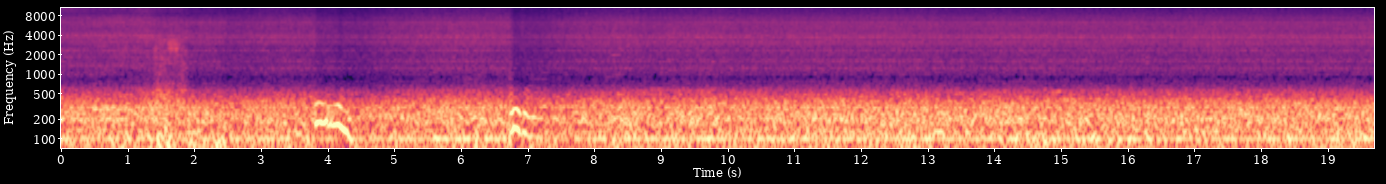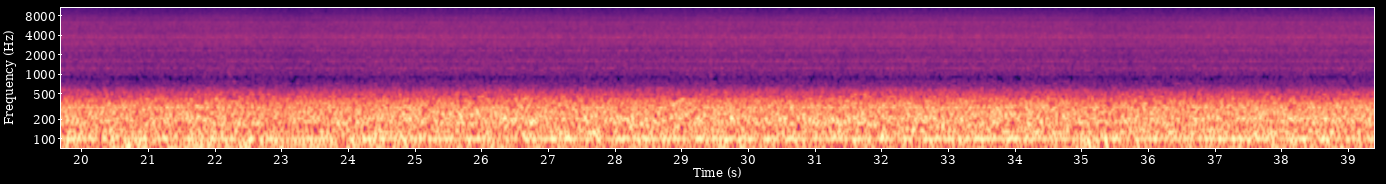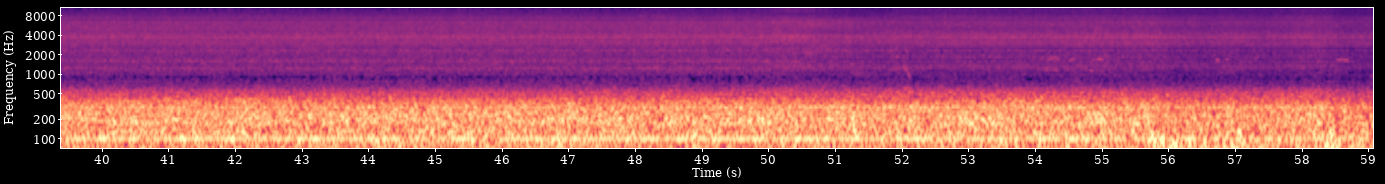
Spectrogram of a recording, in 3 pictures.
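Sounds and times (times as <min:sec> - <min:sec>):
machine running: 0:00.0 - 0:04.6
short rising whine: 0:00.0 - 0:04.6.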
